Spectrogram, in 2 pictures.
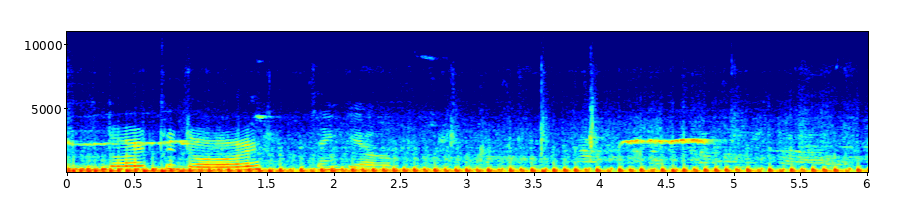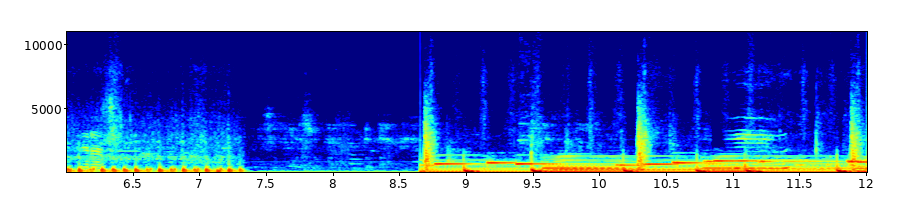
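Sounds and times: small motorcycle engine running: 0.0 - 7.4
voices talking: 0.0 - 8.7.

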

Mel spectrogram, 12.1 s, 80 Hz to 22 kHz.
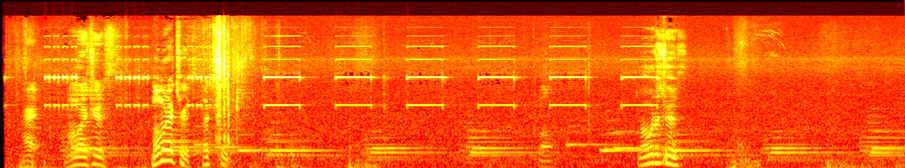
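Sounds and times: high electronic beeps: 0.6 - 2.9.

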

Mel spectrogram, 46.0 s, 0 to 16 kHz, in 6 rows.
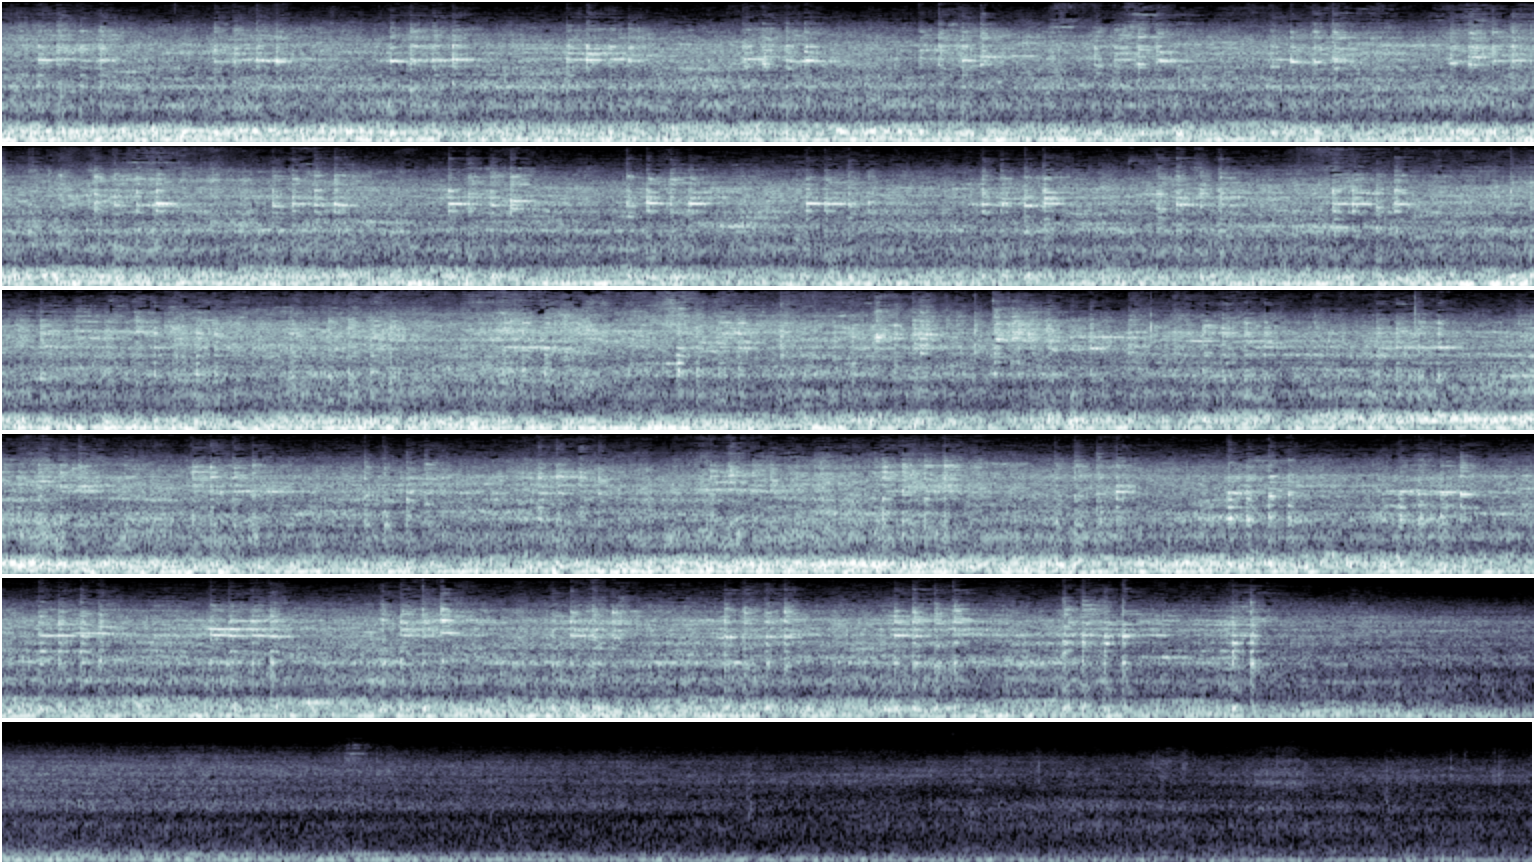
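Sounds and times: train wheels rumbling and clacking: 0.0 - 45.9.

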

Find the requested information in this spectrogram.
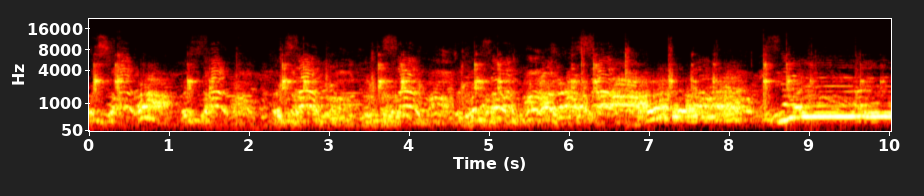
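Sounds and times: crowd chanting and shouting: 0.0 - 10.0.

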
